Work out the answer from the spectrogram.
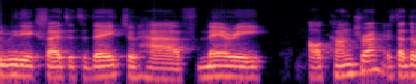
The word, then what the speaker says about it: Alcantara: And I'm really, really excited today to have Mary Alcantara.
